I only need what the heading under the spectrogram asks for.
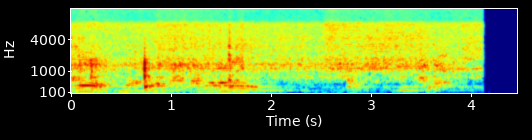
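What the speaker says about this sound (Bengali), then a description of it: "কিছুক্ষণ নাড়াচাড়া করে আমি আলুটা ভেজে নেব।" Finely chopped potatoes fry in a pan with softened onion, a steady sizzle with stirring scrapes and a sharp clink near the start, close and quiet before cutting off abruptly.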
